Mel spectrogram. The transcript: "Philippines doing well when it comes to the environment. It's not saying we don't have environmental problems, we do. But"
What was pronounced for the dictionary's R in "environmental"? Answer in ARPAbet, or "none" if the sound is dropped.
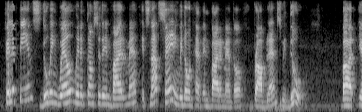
R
